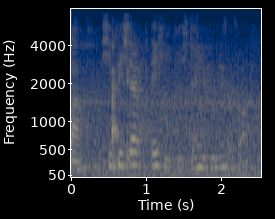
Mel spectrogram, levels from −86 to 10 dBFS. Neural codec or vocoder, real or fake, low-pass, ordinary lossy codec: vocoder, 22.05 kHz, 80 mel bands, WaveNeXt; fake; 7.2 kHz; none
